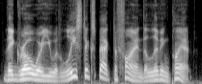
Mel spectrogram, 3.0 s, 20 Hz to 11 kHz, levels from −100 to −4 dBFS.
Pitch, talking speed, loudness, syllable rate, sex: 135 Hz, 235 wpm, -18 LUFS, 5.3 syllables/s, male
